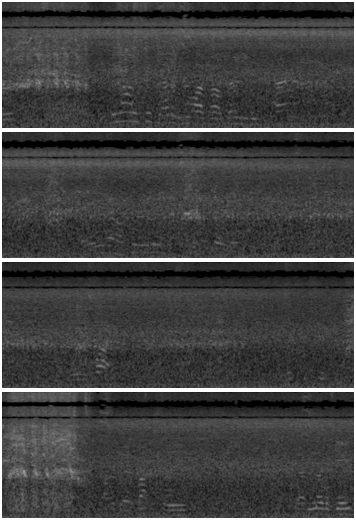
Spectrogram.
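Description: A small electric motor whirs as a toy car climbs.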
